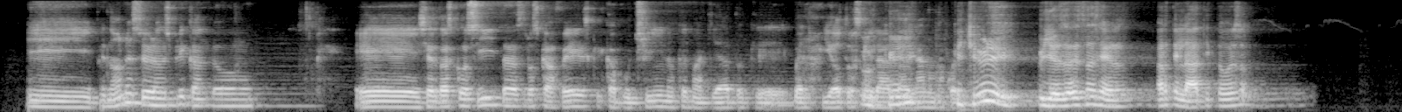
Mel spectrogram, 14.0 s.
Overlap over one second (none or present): none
